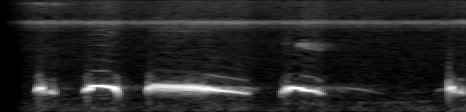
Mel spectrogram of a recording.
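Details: Forest spotted dove call used as a lure for wild birds: a brief double coo, an arched coo, then a long drawn-out coo sliding downward, another arched coo, and a short coo closing the phrase.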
